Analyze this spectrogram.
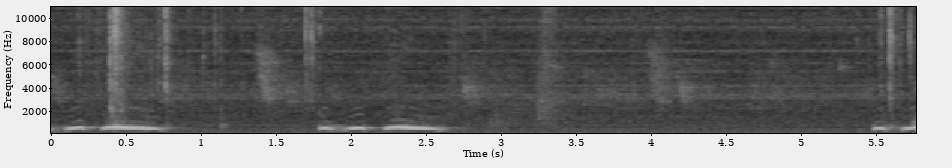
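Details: Caged spotted dove pair courting and nest-building after three days together: mellow low coo phrases of two short notes followed by a drawn-out falling coo, two full phrases and the start of a third, in quiet surroundings.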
